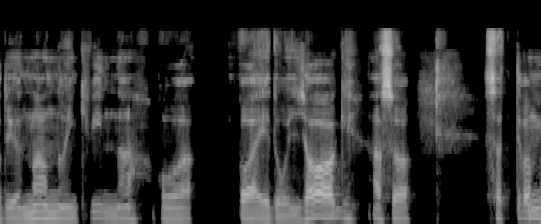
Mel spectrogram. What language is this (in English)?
Swedish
